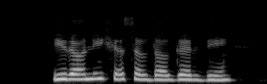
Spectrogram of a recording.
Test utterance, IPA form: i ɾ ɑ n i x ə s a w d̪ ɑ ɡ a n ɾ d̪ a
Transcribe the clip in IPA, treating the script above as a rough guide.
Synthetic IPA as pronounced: i ɾ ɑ n i x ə s a w d̪ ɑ ɡ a ɾ d̪ i

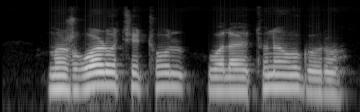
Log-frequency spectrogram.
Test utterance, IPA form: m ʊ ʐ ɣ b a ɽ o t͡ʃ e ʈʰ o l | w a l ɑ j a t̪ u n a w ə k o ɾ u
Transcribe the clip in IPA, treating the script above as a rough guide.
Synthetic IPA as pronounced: m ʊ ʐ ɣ w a ɽ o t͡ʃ e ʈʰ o l | w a l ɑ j a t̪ u n a w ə ɡ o ɾ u

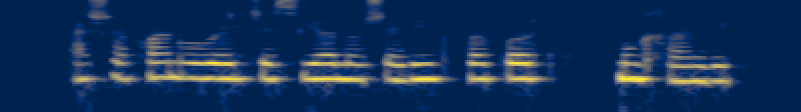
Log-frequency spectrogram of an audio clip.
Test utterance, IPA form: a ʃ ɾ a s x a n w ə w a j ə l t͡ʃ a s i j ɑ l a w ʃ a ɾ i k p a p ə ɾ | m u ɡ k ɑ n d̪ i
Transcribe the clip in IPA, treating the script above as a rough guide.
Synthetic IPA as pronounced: a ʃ ɾ a f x ɑ n w ə w a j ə l t͡ʃ e s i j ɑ l a w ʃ a ɾ i k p a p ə ɾ | m u ɡ x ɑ n d̪ i

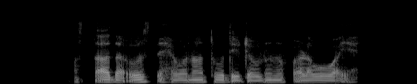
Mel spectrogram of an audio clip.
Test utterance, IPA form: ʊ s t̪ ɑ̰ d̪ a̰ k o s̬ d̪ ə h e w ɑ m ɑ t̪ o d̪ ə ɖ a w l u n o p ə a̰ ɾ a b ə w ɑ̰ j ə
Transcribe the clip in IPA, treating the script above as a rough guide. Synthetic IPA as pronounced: ʊ s t̪ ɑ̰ d̪ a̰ ʔ o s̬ d̪ ə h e w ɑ n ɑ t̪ o d̪ ə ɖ a w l u n o p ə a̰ ɽ a w ə w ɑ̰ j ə

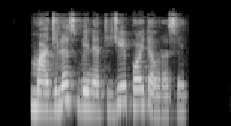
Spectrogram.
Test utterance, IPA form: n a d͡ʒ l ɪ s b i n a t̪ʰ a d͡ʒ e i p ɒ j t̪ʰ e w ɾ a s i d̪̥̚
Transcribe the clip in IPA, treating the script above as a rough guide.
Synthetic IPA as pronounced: m a d͡ʒ l ɪ s b e n a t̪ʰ i d͡ʒ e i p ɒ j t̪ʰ a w ɾ a s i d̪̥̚

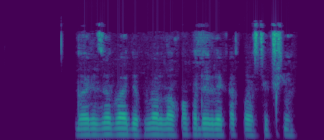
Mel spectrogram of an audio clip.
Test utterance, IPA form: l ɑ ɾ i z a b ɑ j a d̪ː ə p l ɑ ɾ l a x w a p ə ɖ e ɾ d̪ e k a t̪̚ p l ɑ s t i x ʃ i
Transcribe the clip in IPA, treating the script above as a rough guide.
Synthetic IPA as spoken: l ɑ ɾ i z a b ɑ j a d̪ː ə p l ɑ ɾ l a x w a p ə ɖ e ɾ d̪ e k a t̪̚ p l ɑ s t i k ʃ i

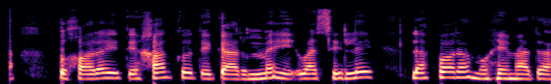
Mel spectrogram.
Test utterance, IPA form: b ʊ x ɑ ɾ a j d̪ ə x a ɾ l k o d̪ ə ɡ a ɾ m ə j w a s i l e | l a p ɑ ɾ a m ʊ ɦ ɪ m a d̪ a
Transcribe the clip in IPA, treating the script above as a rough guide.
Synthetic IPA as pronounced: b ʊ x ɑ ɾ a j d̪ ə x a l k o d̪ ə ɡ a ɾ m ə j w a s i l e | l a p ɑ ɾ a m ʊ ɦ ɪ m a d̪ a

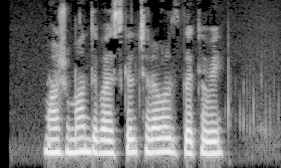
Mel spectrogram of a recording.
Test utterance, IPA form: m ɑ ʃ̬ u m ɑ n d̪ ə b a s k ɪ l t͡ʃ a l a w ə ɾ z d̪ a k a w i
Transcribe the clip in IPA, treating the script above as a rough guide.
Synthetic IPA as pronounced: m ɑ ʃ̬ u m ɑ n d̪ ə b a s k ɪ l t͡ʃ a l a w ə l z d̪ a k a w i

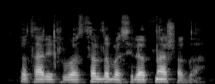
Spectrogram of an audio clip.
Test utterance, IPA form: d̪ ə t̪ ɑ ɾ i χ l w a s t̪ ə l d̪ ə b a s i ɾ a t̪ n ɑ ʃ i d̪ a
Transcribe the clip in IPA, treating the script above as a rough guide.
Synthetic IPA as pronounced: d̪ ə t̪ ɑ ɾ i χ l w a s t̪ ə l d̪ ə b a s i ɾ a t̪ n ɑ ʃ a d̪ a

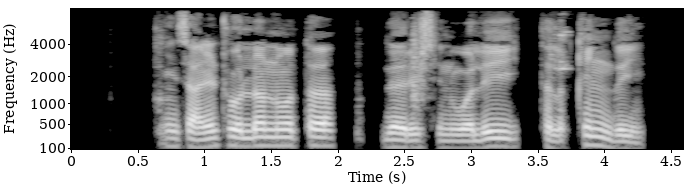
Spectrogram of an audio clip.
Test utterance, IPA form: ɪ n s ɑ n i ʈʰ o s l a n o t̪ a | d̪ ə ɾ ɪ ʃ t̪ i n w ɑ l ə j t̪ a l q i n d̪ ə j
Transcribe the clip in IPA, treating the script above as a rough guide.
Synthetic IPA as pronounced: ɪ n s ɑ n i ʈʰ o l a n o t̪ a | d̪ ə ɾ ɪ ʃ t̪ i n w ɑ l ə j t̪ a l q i n d̪ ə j

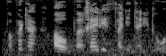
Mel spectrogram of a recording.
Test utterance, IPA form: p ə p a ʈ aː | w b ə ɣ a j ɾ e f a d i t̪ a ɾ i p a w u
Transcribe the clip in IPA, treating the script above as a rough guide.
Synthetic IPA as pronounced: p ə p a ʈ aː | w p ə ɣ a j ɾ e f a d i t̪ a ɾ i q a w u

